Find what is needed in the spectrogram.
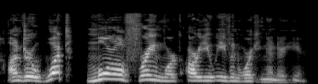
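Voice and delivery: loud, heated; angry shouting. Acted. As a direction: hammer each point in anger.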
